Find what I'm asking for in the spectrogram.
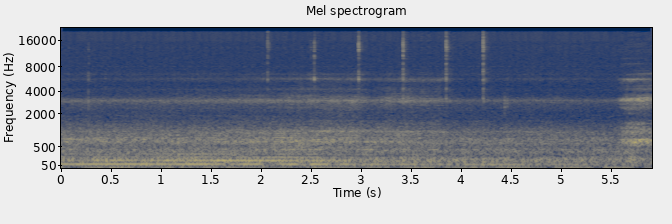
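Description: Steady road traffic rumbles along a street in Utah, a continuous low wash of passing cars with faint brief clicks on top, moderately close and without speech.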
